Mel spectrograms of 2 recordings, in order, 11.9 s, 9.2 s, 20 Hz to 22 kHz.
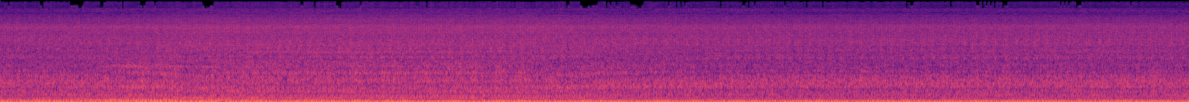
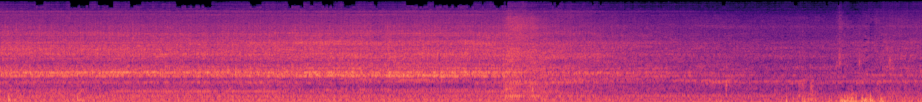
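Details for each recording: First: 2009 Daihatsu Grand Max after the idler pulley set was replaced for a humming noise: an even, low idle hum with no squeal, chirp or whir from the belt side. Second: 2009 Daihatsu Grand Max at idle: engine noisy with a steady high-pitched hum not following the engine beat; V-belt removed to locate the source, traced to a worn idler/tensioner pulley bearing.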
